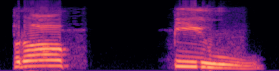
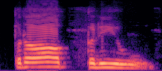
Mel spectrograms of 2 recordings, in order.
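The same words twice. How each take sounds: First: The R in the final syllable is dropped. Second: The R in the final syllable is pronounced. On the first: The speaker calls it wrong. "Não tem o R" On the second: The speaker calls it right. "Presta atenção como eu estou falando"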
